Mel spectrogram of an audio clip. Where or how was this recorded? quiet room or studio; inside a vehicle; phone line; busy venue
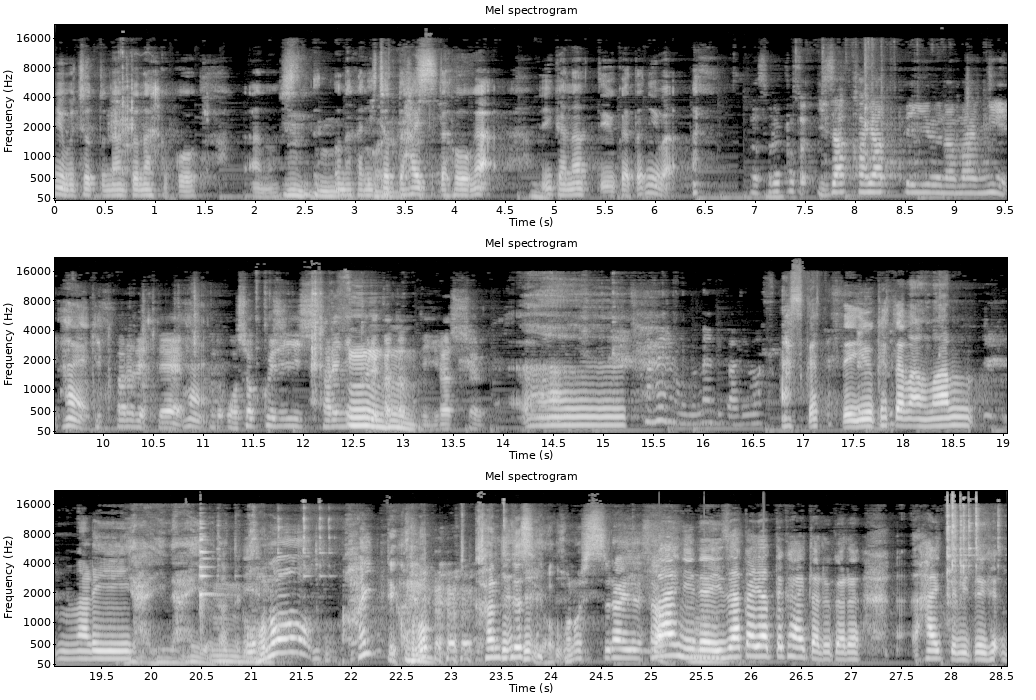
busy venue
